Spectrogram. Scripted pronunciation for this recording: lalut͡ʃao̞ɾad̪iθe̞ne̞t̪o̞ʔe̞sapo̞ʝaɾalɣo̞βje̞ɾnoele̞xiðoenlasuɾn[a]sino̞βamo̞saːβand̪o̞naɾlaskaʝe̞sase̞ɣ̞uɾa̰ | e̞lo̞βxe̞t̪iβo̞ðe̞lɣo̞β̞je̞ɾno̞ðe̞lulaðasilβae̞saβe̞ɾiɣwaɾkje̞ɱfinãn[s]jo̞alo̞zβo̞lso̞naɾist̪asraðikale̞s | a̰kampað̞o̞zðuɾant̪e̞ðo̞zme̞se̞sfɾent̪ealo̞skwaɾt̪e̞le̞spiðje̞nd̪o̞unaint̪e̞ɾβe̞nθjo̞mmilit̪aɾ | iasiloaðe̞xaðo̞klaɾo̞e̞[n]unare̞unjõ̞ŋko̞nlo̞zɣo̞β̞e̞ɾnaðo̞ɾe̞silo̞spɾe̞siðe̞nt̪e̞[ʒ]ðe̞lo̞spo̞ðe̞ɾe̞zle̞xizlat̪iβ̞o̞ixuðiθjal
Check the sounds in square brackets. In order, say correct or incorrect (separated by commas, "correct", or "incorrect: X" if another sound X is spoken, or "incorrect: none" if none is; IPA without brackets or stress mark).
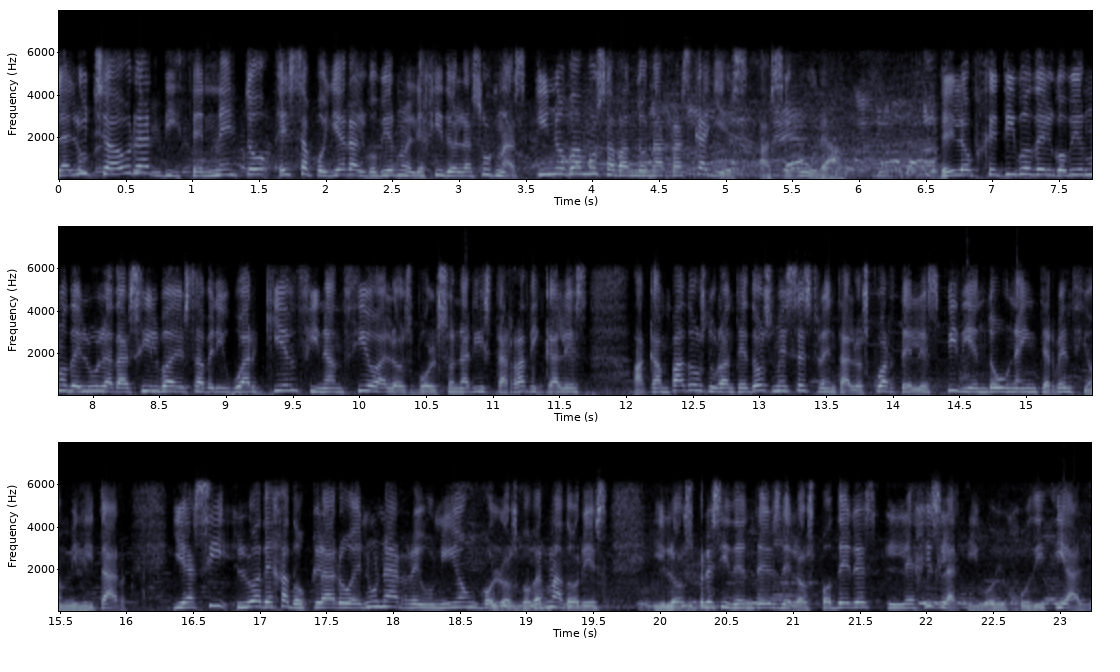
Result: correct, incorrect: θ, correct, incorrect: z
